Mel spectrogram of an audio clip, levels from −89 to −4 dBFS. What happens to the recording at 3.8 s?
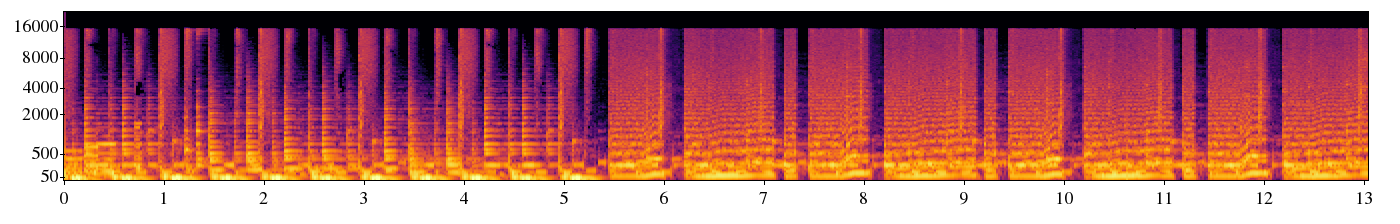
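Nothing goes wrong at 3.8 s; the audio plays through that moment intact, with no dropout, glitch or other fault.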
